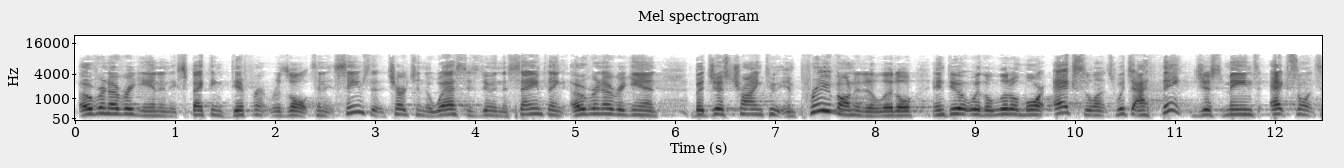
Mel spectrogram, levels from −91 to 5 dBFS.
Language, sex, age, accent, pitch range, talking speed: English, male, 30-49, American, 185-255 Hz, 235 wpm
